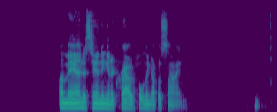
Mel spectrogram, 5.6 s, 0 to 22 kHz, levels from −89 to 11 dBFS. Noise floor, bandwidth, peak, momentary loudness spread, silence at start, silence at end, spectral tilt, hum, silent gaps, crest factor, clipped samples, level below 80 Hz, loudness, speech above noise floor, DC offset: -61 dBFS; 15.5 kHz; -20 dBFS; 13 LU; 1.2 s; 0.4 s; -4.5 dB/octave; none; 3.97-4.45 s, 4.59-4.93 s, 5.01-5.05 s; 22 dB; under 0.1%; -78 dBFS; -38 LUFS; 22 dB; under 0.1%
